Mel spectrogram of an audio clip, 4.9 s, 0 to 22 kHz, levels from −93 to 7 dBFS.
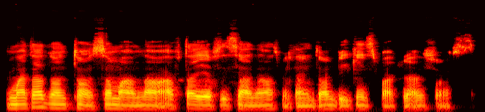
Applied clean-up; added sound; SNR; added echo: neural mask model Resemble Enhance denoiser.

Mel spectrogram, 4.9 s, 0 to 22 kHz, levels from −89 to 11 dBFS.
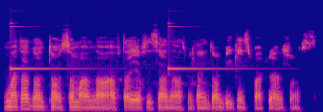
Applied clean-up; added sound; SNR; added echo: none; Glockenspiel; 12 dB; none.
